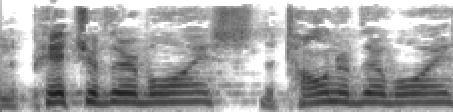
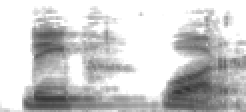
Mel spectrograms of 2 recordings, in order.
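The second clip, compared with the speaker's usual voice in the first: ordinary talk, nothing marked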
